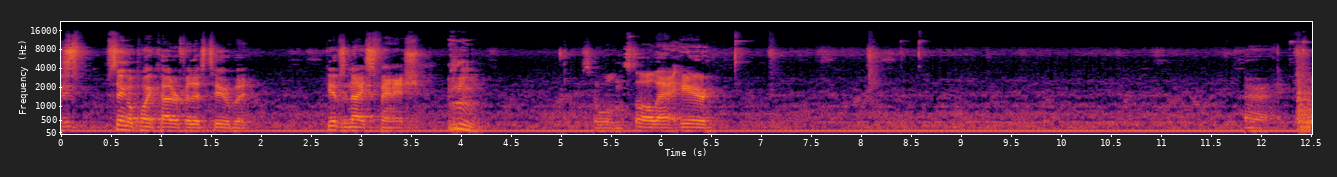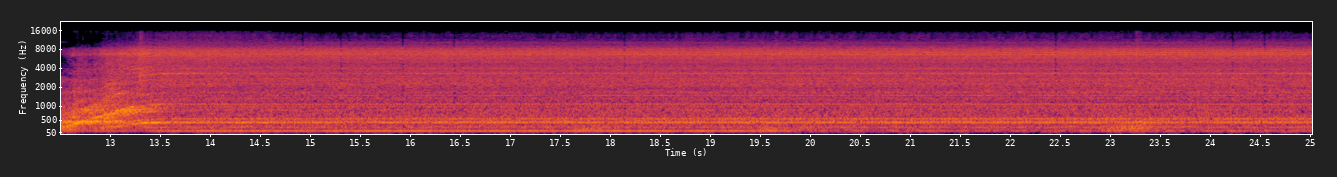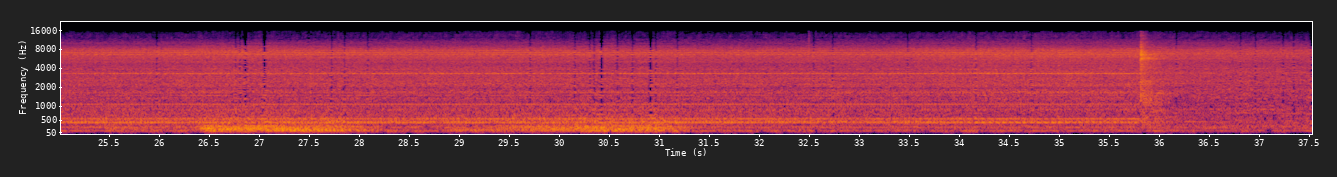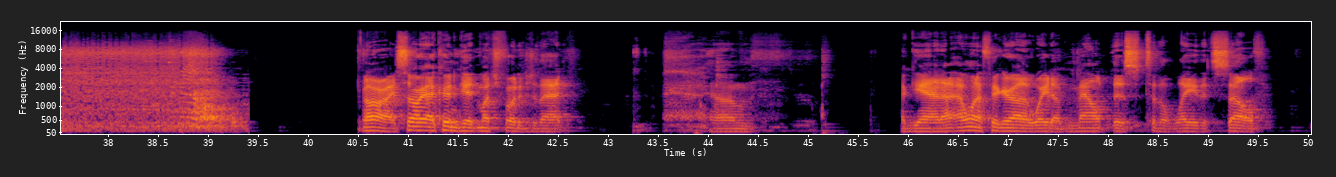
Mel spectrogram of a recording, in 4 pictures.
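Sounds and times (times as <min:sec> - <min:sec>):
metal lathe gear whine: 0:12.3 - 0:14.8, 0:18.8 - 0:36.8.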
